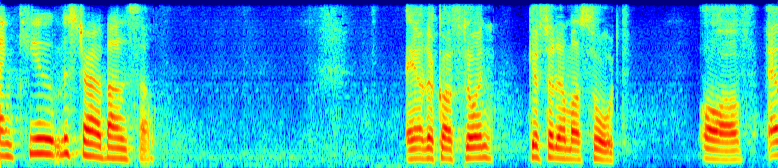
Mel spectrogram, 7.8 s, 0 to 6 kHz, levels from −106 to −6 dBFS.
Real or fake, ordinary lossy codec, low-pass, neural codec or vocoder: fake; none; 5.4 kHz; codec, 16 kHz, 1.1 kbps, Voila-Tokenizer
